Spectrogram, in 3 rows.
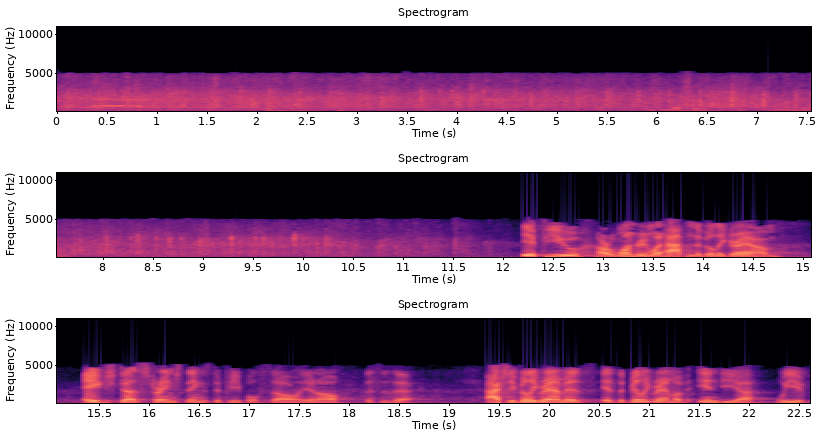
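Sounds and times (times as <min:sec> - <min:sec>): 
audience applause: 0:00.0 - 0:12.1
speech: 0:12.2 - 0:18.7, 0:19.4 - 0:22.6.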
